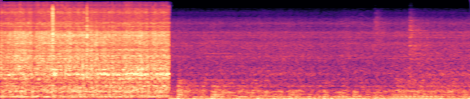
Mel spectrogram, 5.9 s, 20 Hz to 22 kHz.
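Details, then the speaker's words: Wrecked 2019 Honda Civic Type R being rebuilt: the engine runs loud and uneven with a lumpy rumble, just like a car that had a cracked intake manifold. An air leak on the intake manifold is suspected. "we've heard this sound before definitely haven't we on the Black Tie far when it had a cracked intake manifold identical sound all right we know the problem already it is an air leak it's an air leak somewhere on the intake manifold"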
